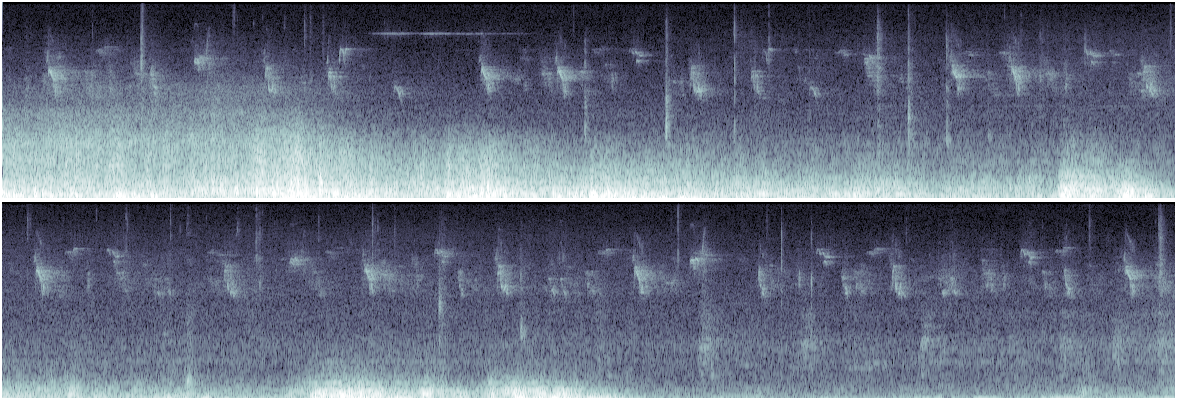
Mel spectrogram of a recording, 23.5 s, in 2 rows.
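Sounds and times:
thunder: 0:00.0 - 0:09.3, 0:10.4 - 0:11.7, 0:14.8 - 0:17.8.

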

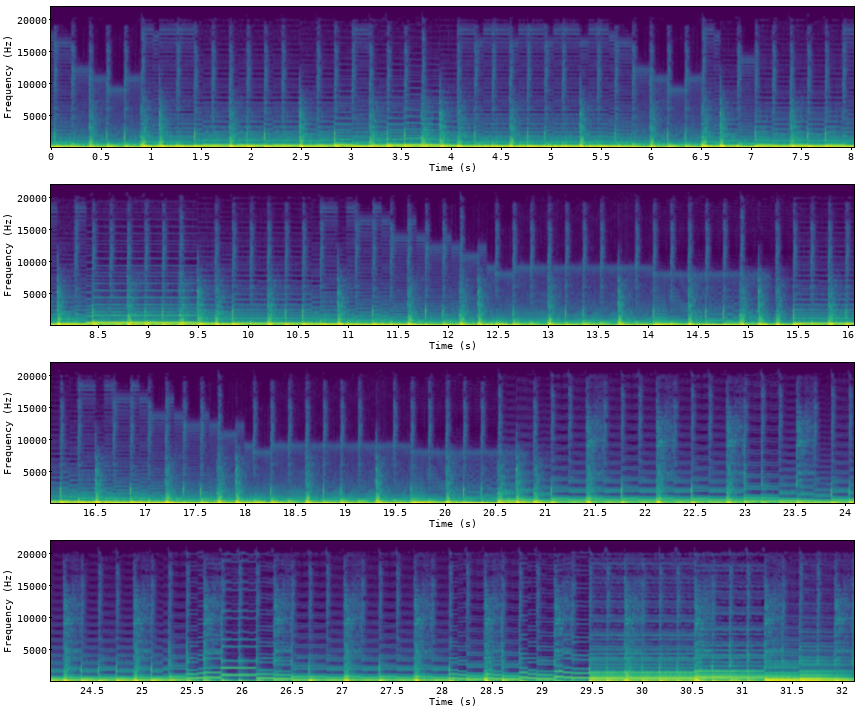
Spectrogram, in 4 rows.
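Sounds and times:
rock rhythm jingle: 0:00.0 - 0:32.1.

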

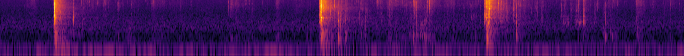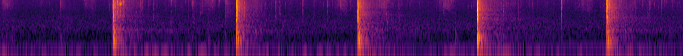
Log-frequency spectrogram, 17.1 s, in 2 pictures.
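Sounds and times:
chopping tree: 0:00.7 - 0:01.6, 0:04.0 - 0:05.4, 0:06.0 - 0:07.4, 0:09.9 - 0:10.5, 0:11.4 - 0:12.0, 0:13.0 - 0:13.6, 0:14.5 - 0:15.1, 0:16.1 - 0:16.8.

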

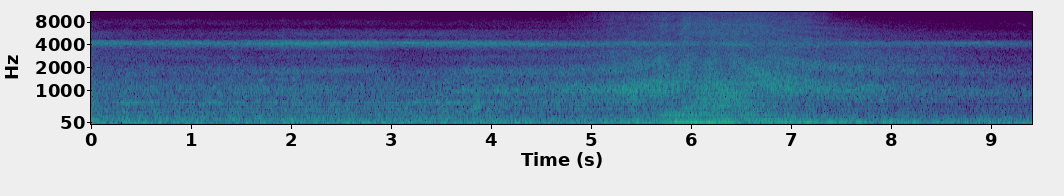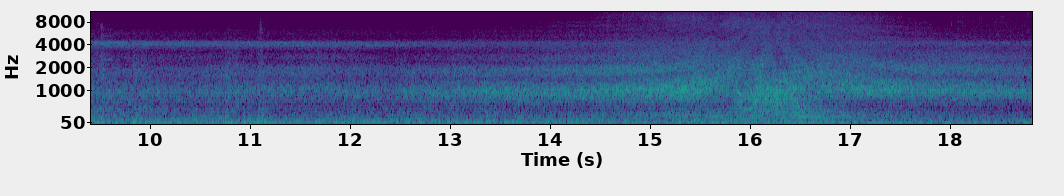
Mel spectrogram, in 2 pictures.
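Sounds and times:
city tram: 0:00.0 - 0:18.8
city street traffic with cars: 0:04.3 - 0:09.5, 0:12.6 - 0:18.8.

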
